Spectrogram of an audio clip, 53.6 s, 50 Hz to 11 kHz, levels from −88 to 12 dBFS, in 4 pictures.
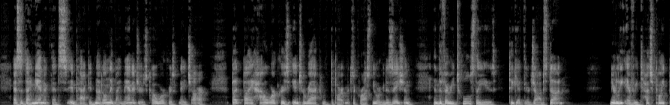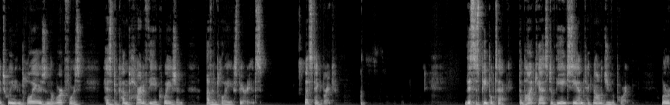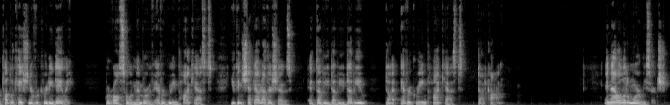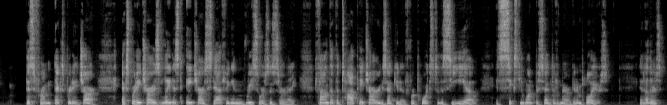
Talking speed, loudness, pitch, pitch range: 140 wpm, -23 LUFS, 140 Hz, 125-150 Hz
